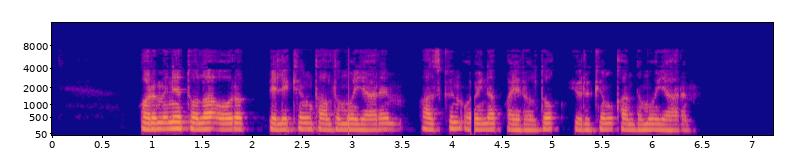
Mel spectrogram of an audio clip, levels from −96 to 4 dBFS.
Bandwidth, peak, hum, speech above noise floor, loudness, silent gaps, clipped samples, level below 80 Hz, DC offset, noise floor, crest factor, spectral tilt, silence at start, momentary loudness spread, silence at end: 7.6 kHz; -12 dBFS; none; 48 dB; -29 LUFS; none; under 0.1%; -70 dBFS; under 0.1%; -76 dBFS; 18 dB; -7.5 dB/octave; 0.9 s; 10 LU; 0.85 s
